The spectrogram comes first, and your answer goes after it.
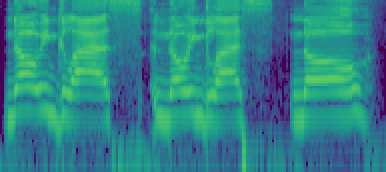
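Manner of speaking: slow mock "no inglés", Spanish accent; fake Spanish speaker. Dodging a refund request by faking a Spanish accent. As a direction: act like you only speak Spanish. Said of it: "no entiendo qué me estás diciendo".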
